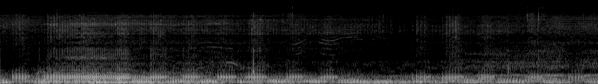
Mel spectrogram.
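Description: Off-road 4x4 engine revving hard in quick, repeated surges, about two to three a second, over a low rumble.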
